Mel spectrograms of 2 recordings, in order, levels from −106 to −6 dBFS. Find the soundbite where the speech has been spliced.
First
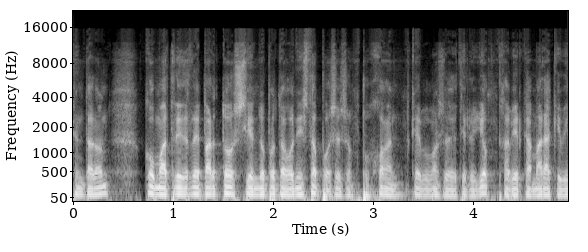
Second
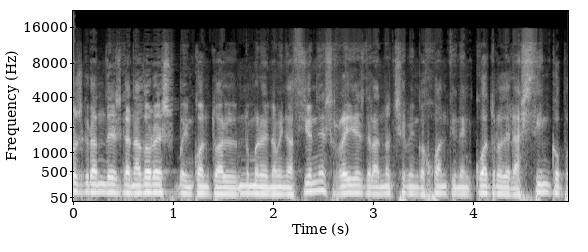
second; 1 cut; at 1.6 s

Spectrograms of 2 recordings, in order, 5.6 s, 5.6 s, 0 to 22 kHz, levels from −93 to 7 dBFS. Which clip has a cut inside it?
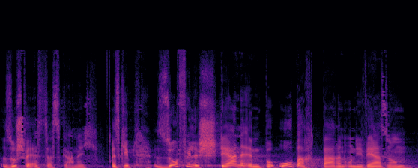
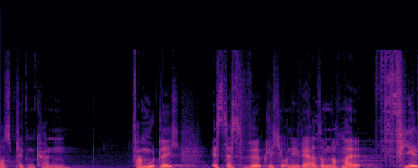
first; 1 cut; at 1.4 s

